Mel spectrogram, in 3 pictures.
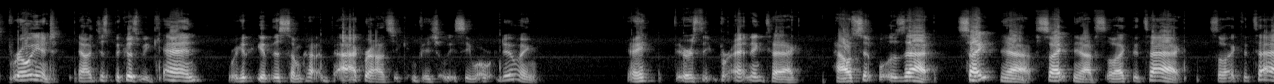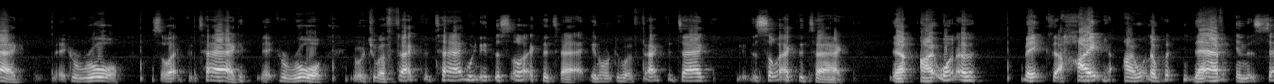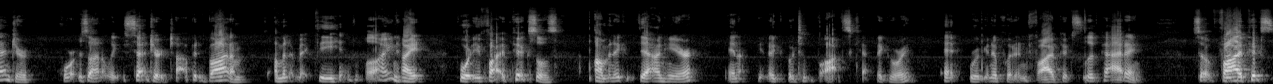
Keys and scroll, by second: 8.1 super+s, 29.9 typing, 35.9 5.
